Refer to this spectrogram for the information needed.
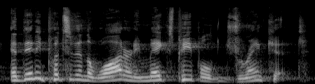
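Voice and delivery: ordinary talk

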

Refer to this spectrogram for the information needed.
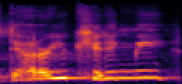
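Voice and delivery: put-on high, pleading voice of a tearful twelve-year-old girl; imitating his daughter, high and distressed; upset daughter. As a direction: plead like a hurt kid who can't believe it. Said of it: "And she goes".

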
